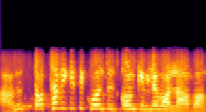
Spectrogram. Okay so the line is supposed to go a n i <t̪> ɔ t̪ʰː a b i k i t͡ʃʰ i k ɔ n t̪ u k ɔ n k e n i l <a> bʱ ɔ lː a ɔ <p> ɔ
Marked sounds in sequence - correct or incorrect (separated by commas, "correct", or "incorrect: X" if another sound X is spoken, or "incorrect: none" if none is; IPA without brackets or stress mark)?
correct, incorrect: e, incorrect: b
